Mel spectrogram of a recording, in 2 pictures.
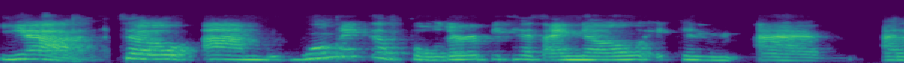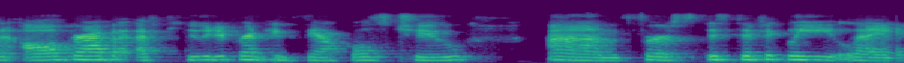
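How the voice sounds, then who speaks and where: A woman's fairly high voice at a fairly slow pace, a plain, everyday voice with ordinary pitch variation. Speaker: network marketing leader giving a training. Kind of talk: online training presentation.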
